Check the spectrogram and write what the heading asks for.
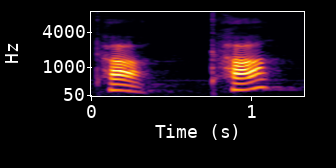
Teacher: Aber es ist dieses Ta, aber ohne das H dahinter, also Ta, Ta. Und dann ist Ta, da ist das H hörbar. · Term: aspiriert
